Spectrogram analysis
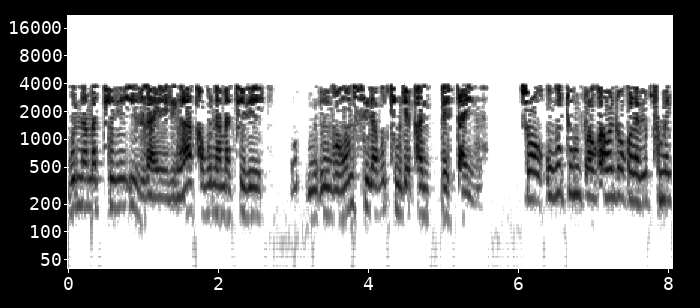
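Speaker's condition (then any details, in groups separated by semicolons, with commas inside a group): No condition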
